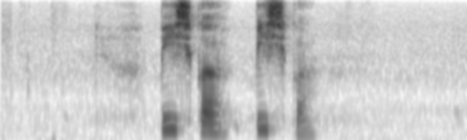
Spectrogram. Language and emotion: Russian, neutral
